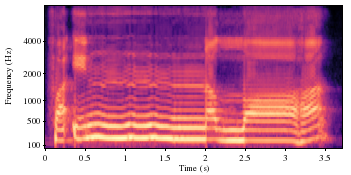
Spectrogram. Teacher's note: نون کے اوپر شد ہے، غنہ کریں گے ایک الف کی مقدار. اور یہاں لفظ اللہ ہے، لفظ اللہ سے پہلے زبر ہو تو پر پڑھا جاتا ہے، یہاں لفظ اللہ کو موٹا پڑھیں گے.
